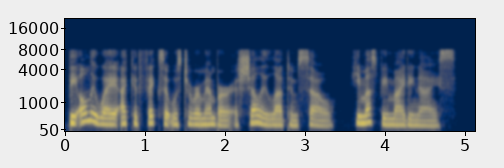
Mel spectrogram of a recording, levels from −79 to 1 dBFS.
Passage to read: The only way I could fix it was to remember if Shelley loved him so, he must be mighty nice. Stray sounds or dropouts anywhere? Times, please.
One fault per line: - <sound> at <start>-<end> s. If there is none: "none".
none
